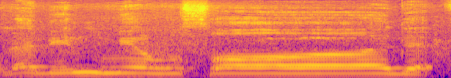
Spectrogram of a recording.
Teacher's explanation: وقفنا عند الدال، نقف عندها ساكنة وبالقلقلة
